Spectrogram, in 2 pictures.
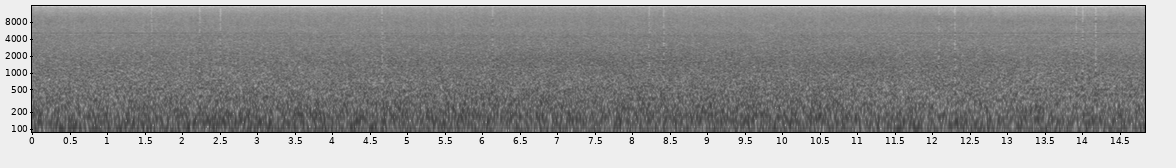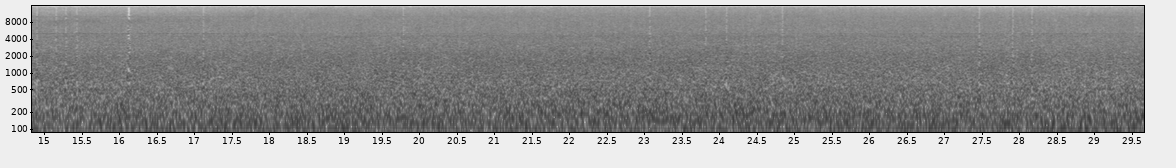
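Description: Steady, unbroken rushing hiss carried on the analog FPV video link's audio channel, with a faint thin high tone running through it.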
